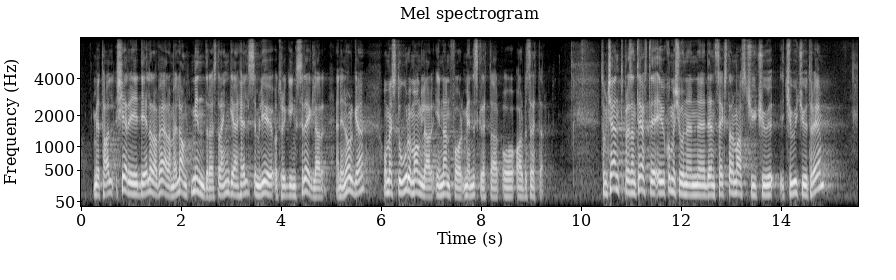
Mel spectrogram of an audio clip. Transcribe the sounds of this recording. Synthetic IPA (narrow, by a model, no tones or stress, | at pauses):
mɛt̪ʰɑlɕeːɾɪd̪eːləɾɑʋæːɾɑmeːlɑŋt̪mɪnd̪ɾəst̪ɾɛŋɡəɦɛlsəmɪljøːʔɔ̰ːt̪ʰɾʏɡɪŋsɾeːɡləɾʔɛ̰nɪnɔɾɡəʔɔmeːst̪uːɾəmɑŋlɑɾɪnːɑnfɔɾmɛnːəskəɾɛt̪ːəɾoʔɑɾbɛɪsɾɛt̪ːə̰ɾ | sɔmçɛnt̪pʰɾɛsənt̪ʰeːɾt̪əeːʉːkʰʊmɪʃjuːnənd̪ɛnsɛkst̪ənəmɑʂʉʉc͡çʉːəçʉːət̪ʰɾeː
